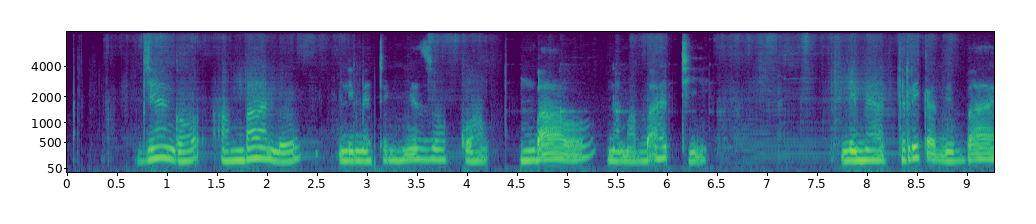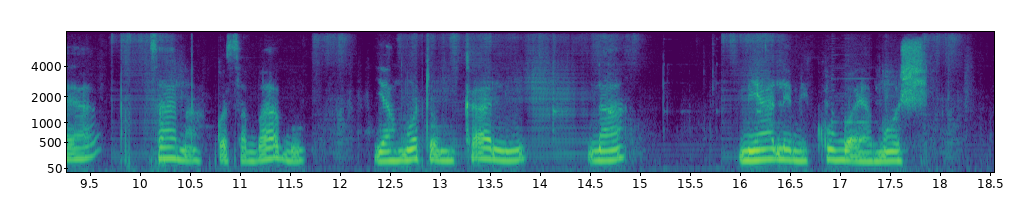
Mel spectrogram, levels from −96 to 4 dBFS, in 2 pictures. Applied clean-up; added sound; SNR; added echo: neural separator model SepFormer DNS4.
